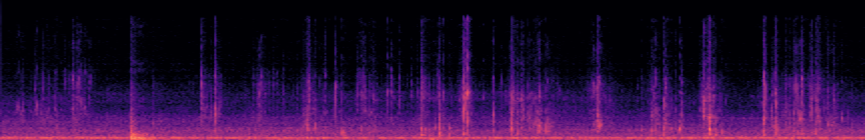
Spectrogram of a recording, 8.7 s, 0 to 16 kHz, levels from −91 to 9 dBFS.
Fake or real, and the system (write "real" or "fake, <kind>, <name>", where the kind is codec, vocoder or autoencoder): fake, vocoder, BigVGAN v2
